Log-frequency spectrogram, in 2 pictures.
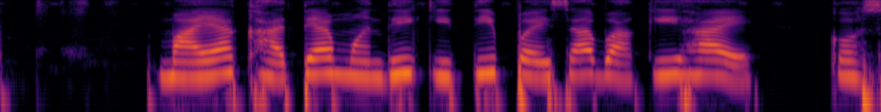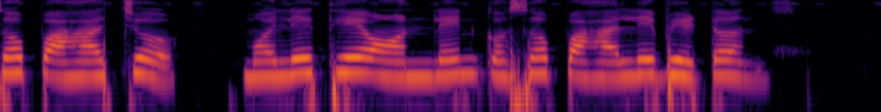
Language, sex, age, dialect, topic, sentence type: Marathi, female, 18-24, Varhadi, banking, question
